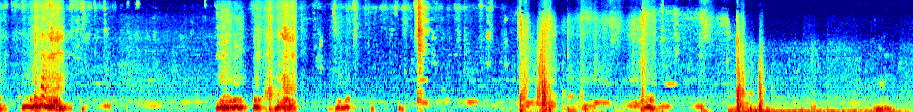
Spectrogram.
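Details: Pet puppies playing together, giving short harsh barks and yips in scattered bursts, separated by quieter gaps with scuffling and low grumbling sounds.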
